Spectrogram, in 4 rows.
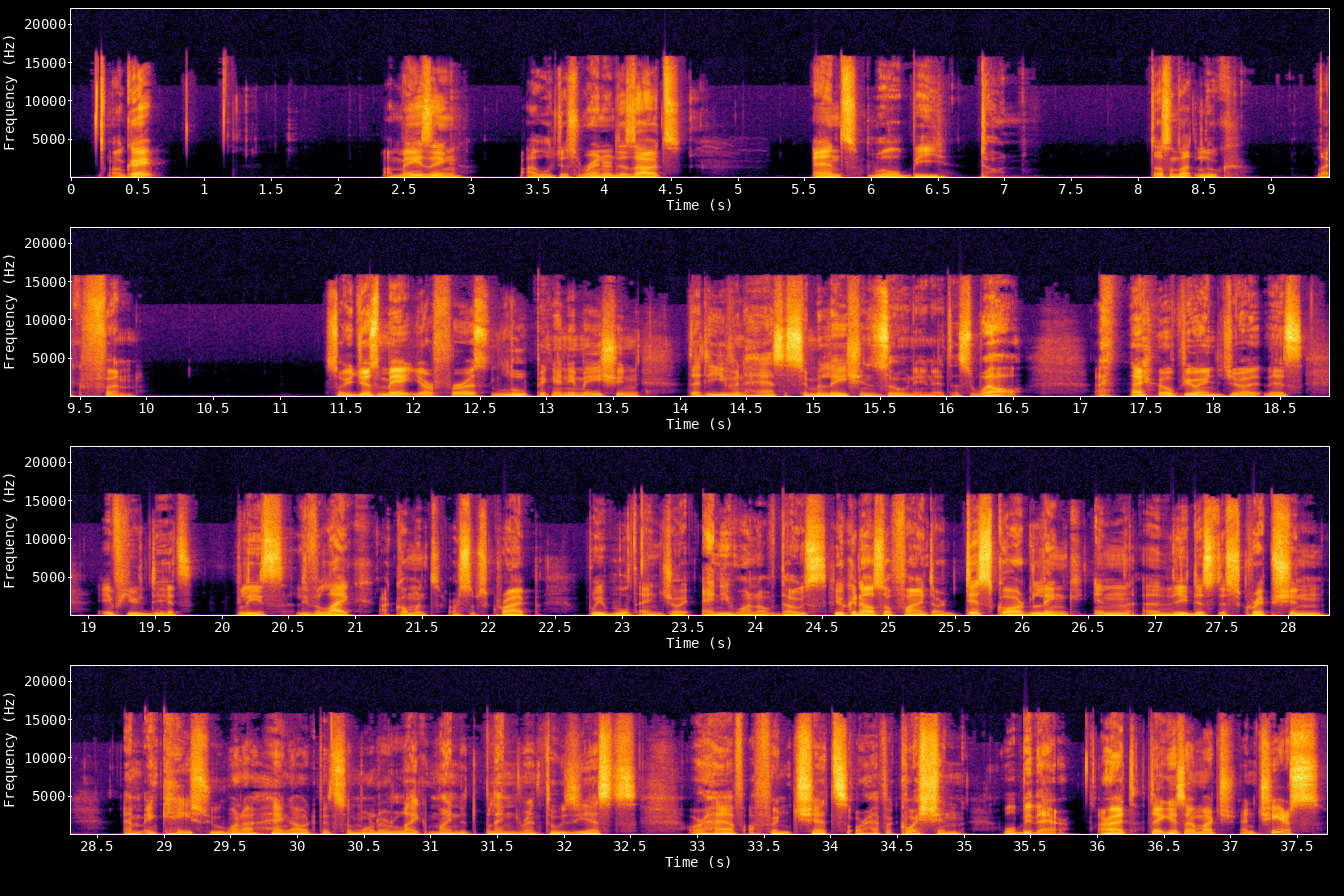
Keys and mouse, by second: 0.1 space, 0.9 click, 1.8 r, 2.6 g, 4.2 r, 5.7 space, 7.9 space, 8.3-11.4 drag, 15.9 middle click.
